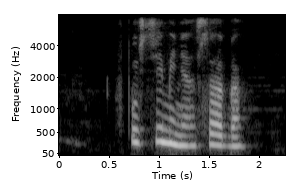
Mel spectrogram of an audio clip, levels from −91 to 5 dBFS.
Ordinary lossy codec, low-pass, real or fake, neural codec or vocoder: AAC, 48 kbps; 7.2 kHz; real; none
